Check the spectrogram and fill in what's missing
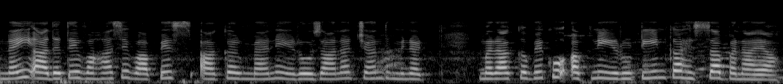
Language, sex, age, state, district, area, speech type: Urdu, female, 18-30, Delhi, North East Delhi, urban, spontaneous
